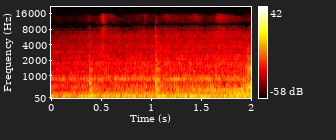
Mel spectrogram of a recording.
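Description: Midea dual-basket air fryer's fan running with a steady low hum, with two light clicks as its lower door is opened.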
